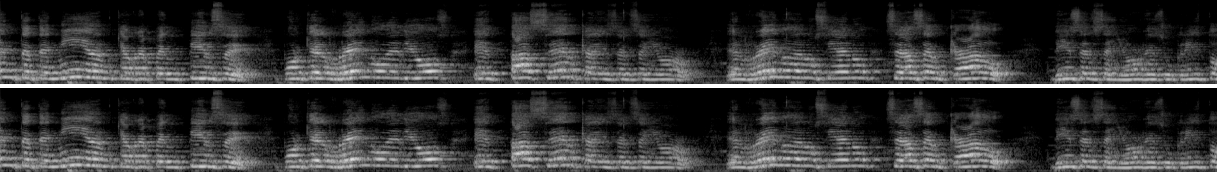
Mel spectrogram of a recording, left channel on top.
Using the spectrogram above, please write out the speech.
tenían que arrepentirse, porque el reino de Dios está cerca, dice el Señor. El reino de los cielos se ha acercado, dice el Señor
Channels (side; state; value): both; identical; correlation 1.00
